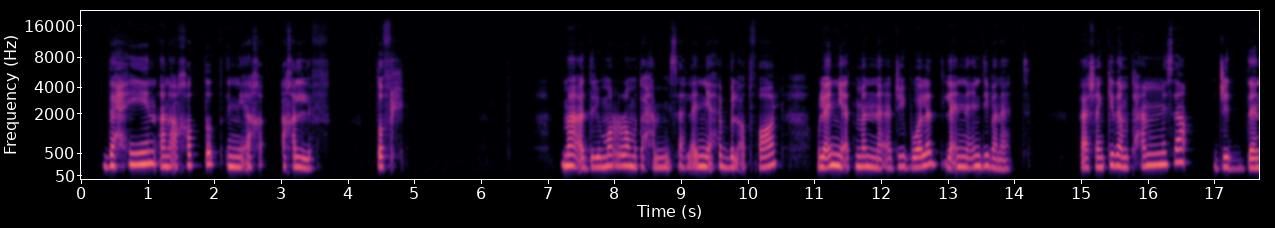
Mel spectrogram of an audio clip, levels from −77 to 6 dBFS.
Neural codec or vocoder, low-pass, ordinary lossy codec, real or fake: none; 19.8 kHz; none; real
